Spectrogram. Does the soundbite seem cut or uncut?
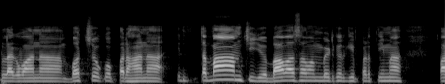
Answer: uncut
